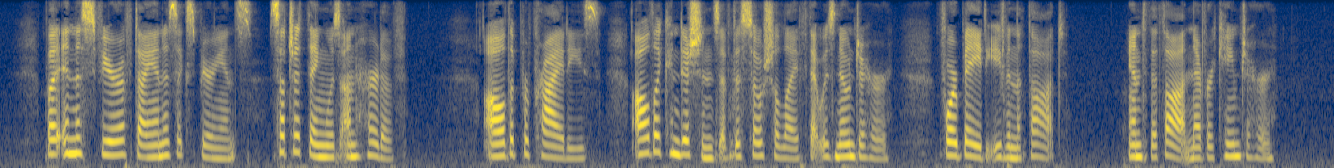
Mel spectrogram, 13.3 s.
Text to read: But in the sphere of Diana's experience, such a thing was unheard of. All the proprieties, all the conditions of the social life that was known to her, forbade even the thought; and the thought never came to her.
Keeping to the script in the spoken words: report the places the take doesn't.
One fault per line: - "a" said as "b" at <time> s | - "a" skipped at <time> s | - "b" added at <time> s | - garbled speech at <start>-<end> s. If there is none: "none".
none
